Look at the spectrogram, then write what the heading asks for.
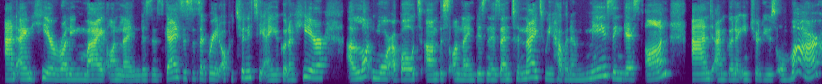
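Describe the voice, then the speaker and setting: A woman's voice: fairly low pitch, fairly bright tone. A middle-aged woman, hosting a live online business talk in an upbeat, welcoming way. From Jamaica. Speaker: host.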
